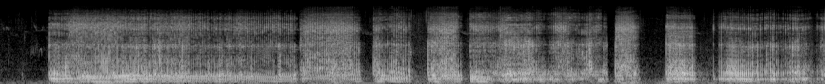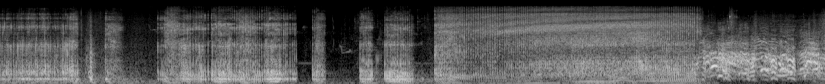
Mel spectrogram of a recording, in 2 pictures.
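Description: A man hawking up phlegm from deep in his throat and nose: a long, drawn-out rasping snort in broken bouts with short pauses, steadier for the last few seconds before he spits.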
